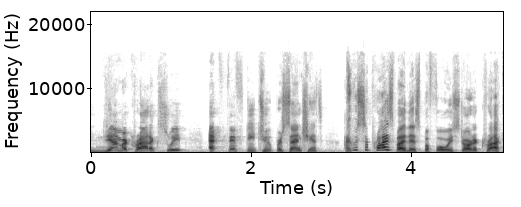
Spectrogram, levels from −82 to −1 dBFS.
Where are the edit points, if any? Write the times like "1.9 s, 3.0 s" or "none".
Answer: none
